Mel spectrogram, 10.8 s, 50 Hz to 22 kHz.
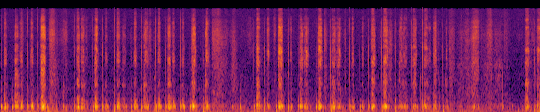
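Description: A fountain pen's metal nib scratches across the page of an open paper notebook while writing. Quick, dry scratching strokes follow one another steadily, each a short burst with a faint low tone near 250 Hz and bright, papery hiss. The strokes come in dense clusters with brief pauses between words.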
